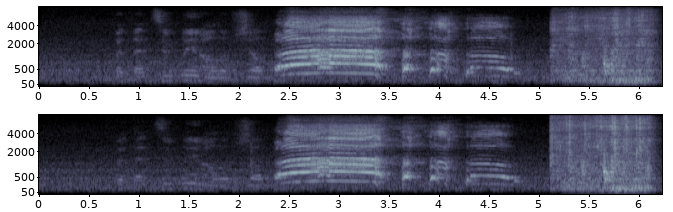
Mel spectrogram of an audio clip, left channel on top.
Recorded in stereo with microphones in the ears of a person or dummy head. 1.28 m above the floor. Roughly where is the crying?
Centre.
